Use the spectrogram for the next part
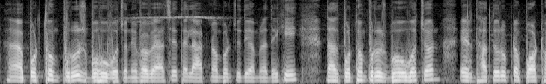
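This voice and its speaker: A man with a Bengali accent teaching an exam-prep lesson, reading out answers slowly with many hesitant fillers. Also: medium pitch, darkish tone, no room sound.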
